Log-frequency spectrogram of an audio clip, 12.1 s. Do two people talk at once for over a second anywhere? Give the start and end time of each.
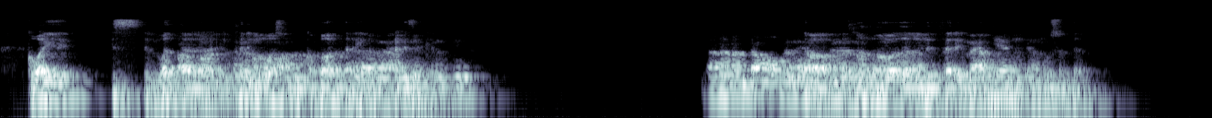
1.8-4.2, 8.0-10.4

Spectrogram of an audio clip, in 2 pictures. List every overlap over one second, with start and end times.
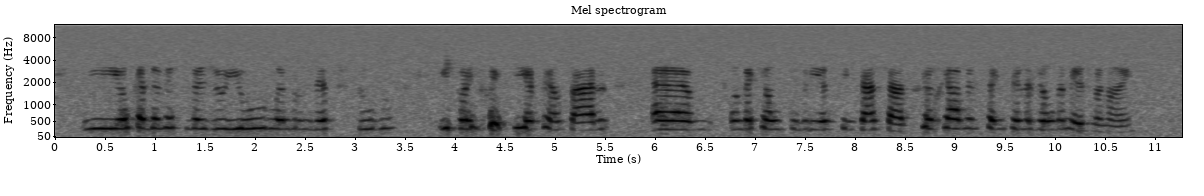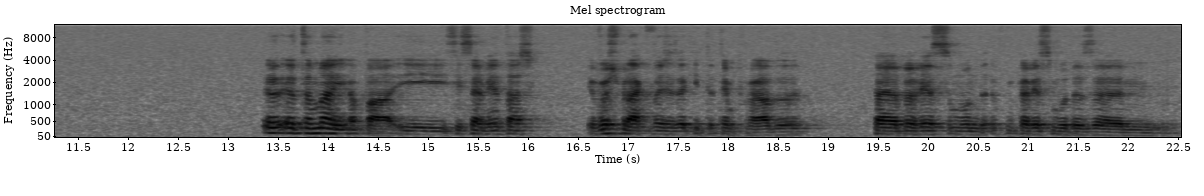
none

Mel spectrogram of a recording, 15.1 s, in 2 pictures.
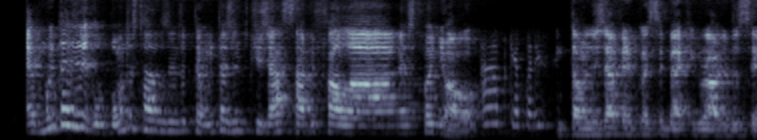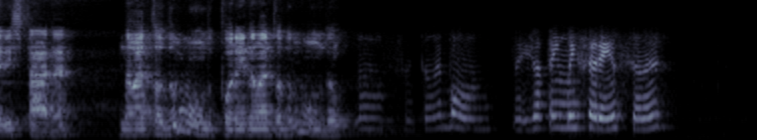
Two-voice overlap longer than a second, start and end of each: none

